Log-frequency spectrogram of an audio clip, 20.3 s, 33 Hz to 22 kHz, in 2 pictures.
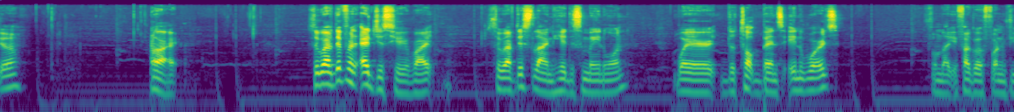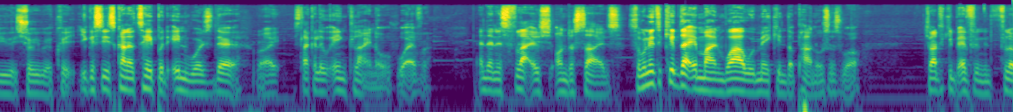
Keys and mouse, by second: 0.1 middle click, 0.7 KP_3, 1.3 Tab, 1.4 KP_3, 3.2 shift+middle click, 7.5 shift+middle drag, 7.8 middle click, 8.7 KP_1, 17.0-17.6 middle drag, 18.3 KP_3, 18.7 alt+z, 19.6 shift+middle click, 20.0 right click.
